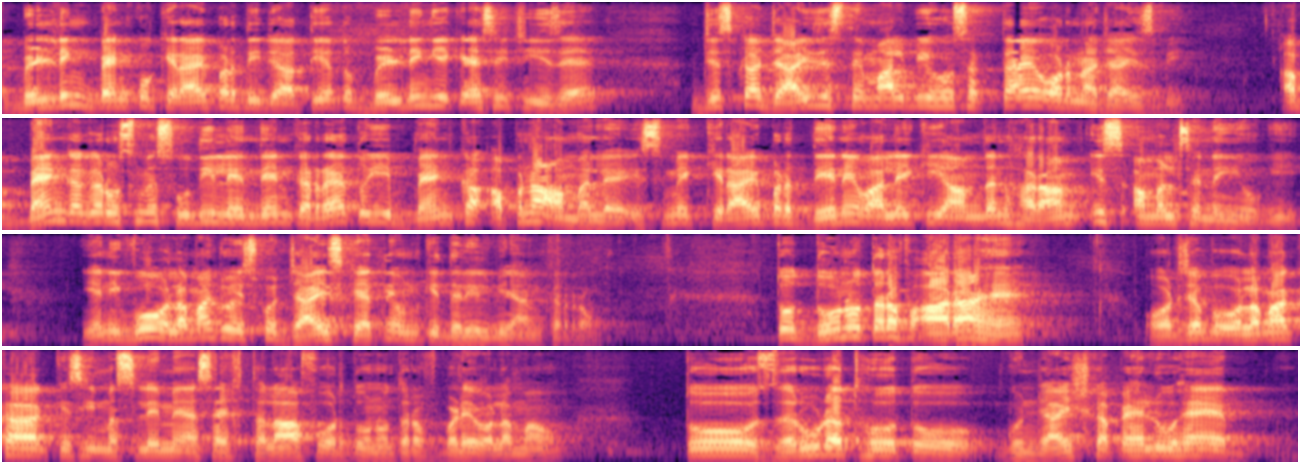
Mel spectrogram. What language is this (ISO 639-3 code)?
urd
